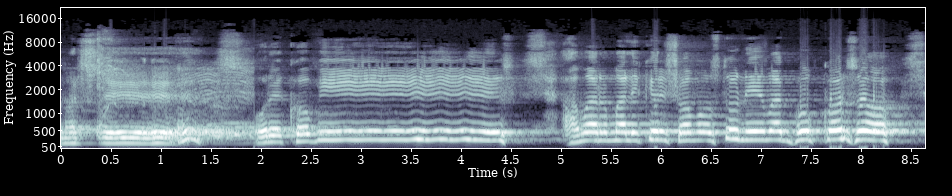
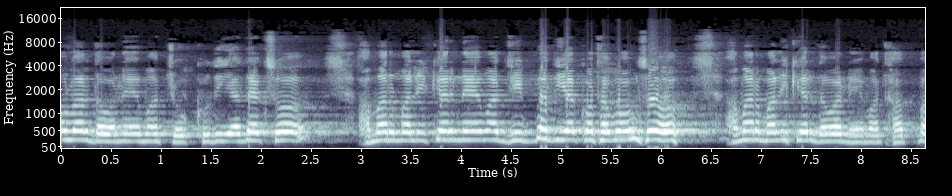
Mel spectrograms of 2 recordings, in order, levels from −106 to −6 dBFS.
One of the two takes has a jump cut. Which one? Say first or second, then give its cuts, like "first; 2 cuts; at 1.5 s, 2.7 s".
first; 1 cut; at 1.8 s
